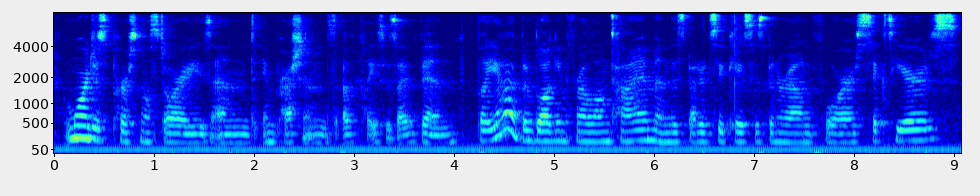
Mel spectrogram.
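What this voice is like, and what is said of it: Canadian accent. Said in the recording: “I'm sure listeners have picked up on an accent from ... I'm Canadian.”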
